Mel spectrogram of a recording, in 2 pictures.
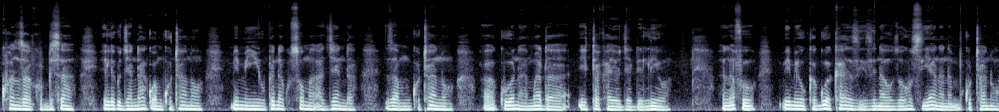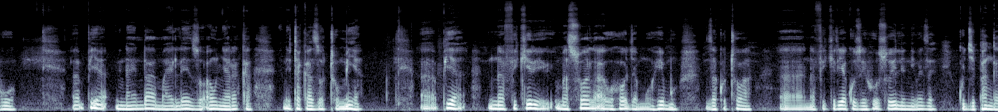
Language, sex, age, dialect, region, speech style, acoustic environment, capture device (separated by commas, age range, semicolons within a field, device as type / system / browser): Swahili, male, 25-34, Kenya - Nairobi Sheng-influenced, Kenya, relaxed, nature; silence, mobile / Linux / Chrome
